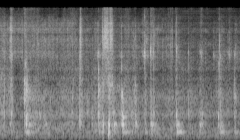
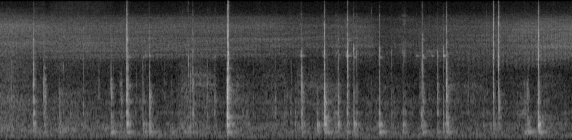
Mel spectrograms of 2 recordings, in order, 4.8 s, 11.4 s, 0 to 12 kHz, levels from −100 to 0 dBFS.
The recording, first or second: second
